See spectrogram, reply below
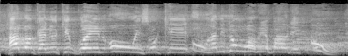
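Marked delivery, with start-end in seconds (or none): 1.4-4.2 fake sweetness. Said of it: "How long can anything go with you?".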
